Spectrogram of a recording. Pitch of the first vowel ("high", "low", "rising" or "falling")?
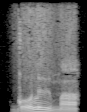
rising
